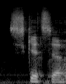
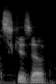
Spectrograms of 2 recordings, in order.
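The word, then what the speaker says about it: schizo: Skitso, not Skizo.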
